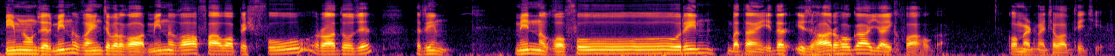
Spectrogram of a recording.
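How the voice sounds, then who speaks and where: Patient man spelling out a reading lesson. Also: medium pitch. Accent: Pakistani Urdu. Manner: spells out letters and vowel marks, then drawls the joined words slowly; asks the viewer questions and repeats each rule. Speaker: Quran reading teacher. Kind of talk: step-by-step recitation lesson.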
